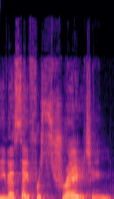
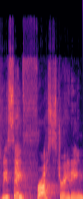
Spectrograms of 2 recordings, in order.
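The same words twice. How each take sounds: First: Frus-TRATE-ing, accent in the middle of "frustrating"; British pronunciation. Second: FRUS-trating, accent on the front of "frustrating"; American pronunciation. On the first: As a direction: stress "frustrating" on the second syllable. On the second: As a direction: stress "frustrating" on the first syllable. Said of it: "'cause we say frustrating". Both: Shown as a demonstration.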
